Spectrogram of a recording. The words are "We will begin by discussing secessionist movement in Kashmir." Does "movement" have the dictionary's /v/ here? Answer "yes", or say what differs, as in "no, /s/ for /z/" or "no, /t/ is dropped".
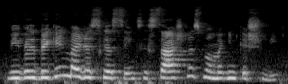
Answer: no, /v/ is dropped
